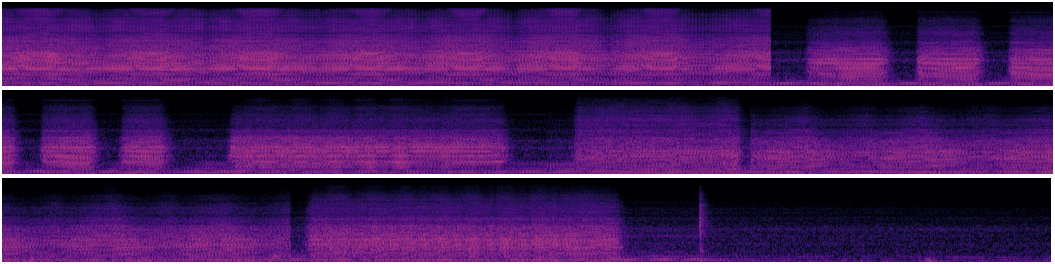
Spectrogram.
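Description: Rikon bench buffer motor running with a steady hum while a resin-stabilized wood handle and a bar of buffing compound are pressed against its spinning cotton buffing wheel. The sound breaks off and resumes several times in quick succession about a third of the way in, then drops much quieter near the end.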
